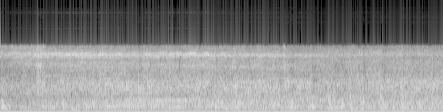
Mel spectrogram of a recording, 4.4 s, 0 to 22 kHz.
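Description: Class 450 Desiro electric multiple unit running past over a level crossing at close range: a steady, loud rumble of wheels on the rails.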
